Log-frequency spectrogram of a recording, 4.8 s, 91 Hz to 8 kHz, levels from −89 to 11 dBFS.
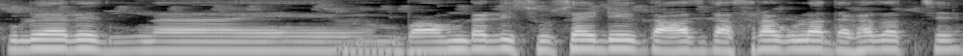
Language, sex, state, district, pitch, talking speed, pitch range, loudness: Bengali, male, Tripura, South Tripura, 155 Hz, 85 wpm, 150-165 Hz, -15 LUFS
